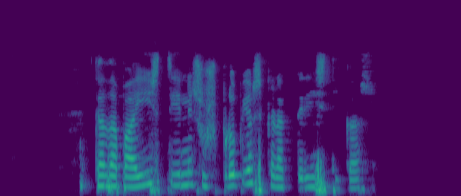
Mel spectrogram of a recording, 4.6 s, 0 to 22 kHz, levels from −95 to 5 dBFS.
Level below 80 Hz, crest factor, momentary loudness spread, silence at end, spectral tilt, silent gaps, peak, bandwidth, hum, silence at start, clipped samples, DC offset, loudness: -74 dBFS; 20 dB; 13 LU; 0.95 s; -5 dB/octave; none; -20 dBFS; 7.6 kHz; none; 0.8 s; under 0.1%; under 0.1%; -39 LUFS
